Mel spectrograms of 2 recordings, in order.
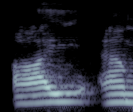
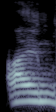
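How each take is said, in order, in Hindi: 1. दोनों शब्द पूरे और अलग-अलग बोले जाते हैं। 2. शब्द आपस में जुड़कर छोटे रूप में बोले जाते हैं। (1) "आई एम नहीं" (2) "आई एम आई एम बोलते हैं"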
